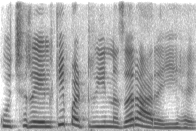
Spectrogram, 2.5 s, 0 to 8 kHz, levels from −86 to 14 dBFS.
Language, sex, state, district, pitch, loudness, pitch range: Hindi, male, Maharashtra, Gondia, 295 Hz, -16 LUFS, 275-345 Hz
